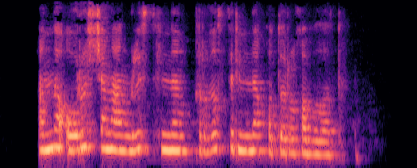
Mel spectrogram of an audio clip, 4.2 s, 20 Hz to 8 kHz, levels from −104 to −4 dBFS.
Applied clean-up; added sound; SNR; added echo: none; none; none; none.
